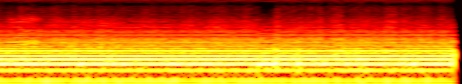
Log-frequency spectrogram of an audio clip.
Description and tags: Electric Sound Effect
noise, electric, noisy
